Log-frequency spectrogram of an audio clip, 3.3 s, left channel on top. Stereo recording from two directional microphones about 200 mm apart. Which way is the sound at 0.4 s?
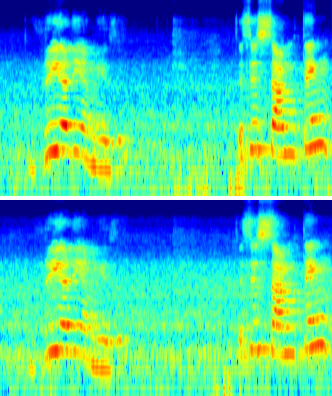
50° left (ahead or behind).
